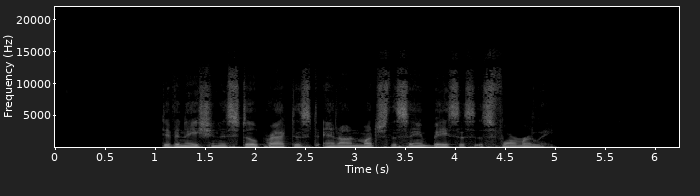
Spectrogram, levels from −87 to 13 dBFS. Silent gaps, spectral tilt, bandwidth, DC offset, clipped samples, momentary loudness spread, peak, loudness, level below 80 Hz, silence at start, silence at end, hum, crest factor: none; -4 dB/octave; 15.5 kHz; under 0.1%; under 0.1%; 6 LU; -26 dBFS; -43 LUFS; -64 dBFS; 1.1 s; 1.25 s; none; 20 dB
